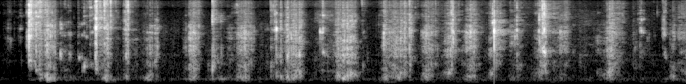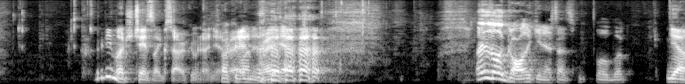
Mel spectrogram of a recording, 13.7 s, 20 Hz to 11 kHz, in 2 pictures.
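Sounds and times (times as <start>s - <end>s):
wasabi ranch flavored potato chips crunched and chewed: 0.0s - 7.8s
speech: 7.8s - 10.4s, 11.6s - 13.7s
laughter: 9.0s - 10.5s.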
